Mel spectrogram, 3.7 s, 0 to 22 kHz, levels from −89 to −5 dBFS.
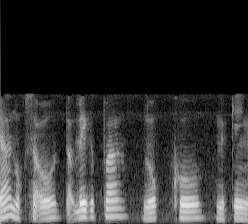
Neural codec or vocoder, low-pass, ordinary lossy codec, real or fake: none; 7.2 kHz; AAC, 16 kbps; real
